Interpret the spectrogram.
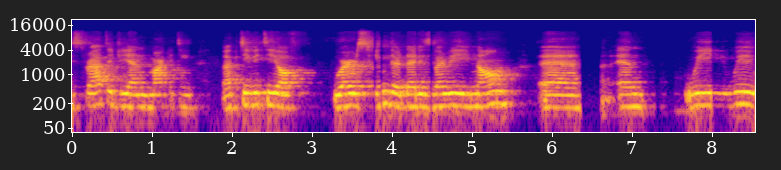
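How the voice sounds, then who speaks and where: A Brazilian woman, a native Portuguese speaker, answering interview questions about a company in halting English, searching for words. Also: fairly low pitch, roomy sound, a little hiss or hum, poor audio. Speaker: company manager being interviewed.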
